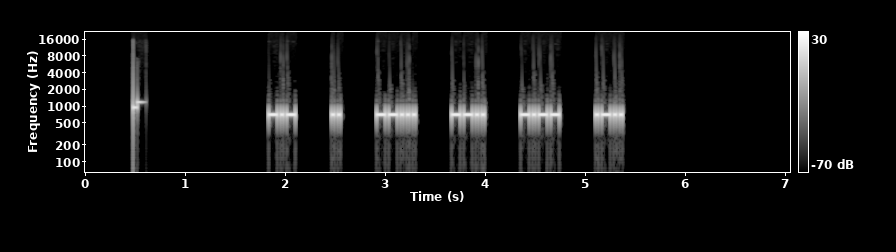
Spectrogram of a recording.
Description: Morse code, heard as a keyed tone, about 39 wpm, spaced as for 18 wpm, 700 Hz. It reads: KI7ZYL
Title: USA Call Signs - 6 Characters - 4x Character Spacing - 40wpm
